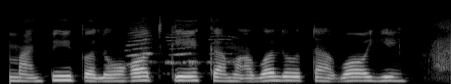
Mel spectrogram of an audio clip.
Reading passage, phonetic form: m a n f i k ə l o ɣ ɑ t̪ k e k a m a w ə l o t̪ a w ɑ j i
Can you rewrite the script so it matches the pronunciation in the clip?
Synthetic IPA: m a n f i p ə l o ɣ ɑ t̪ k e k a m a w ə l o t̪ a w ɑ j i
